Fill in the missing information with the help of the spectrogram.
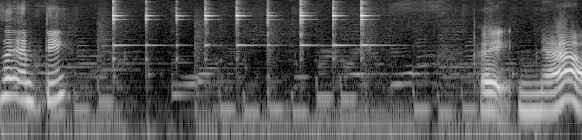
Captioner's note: jar tinking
